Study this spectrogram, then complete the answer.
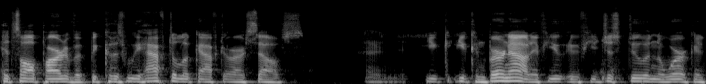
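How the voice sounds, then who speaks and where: A man speaks at a moderate pace with a bright, sharp tone. His intonation stays fairly even. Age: 70s. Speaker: environmental activist and author. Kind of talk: interview conversation. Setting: livestream video call. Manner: halting, many repetitions.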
